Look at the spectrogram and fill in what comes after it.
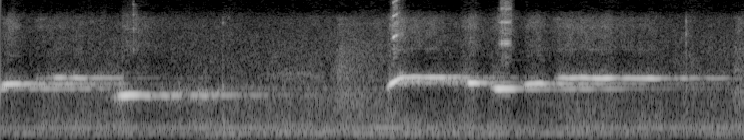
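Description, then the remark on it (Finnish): Someone whistles a slow, sustained melody with long held notes and gentle pitch slides, sounding clear in a reverberant space, with a low background hum underneath. “Onpa Hänellä on oikein kaiutettu tila, huomaatko? Hän on mennyt hyvää vihelystila.”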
